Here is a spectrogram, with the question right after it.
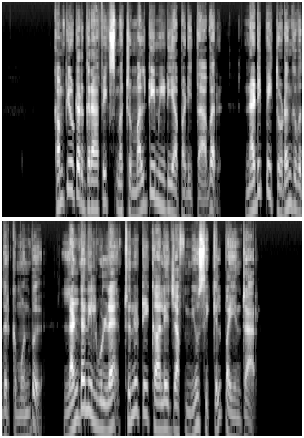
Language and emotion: Tamil, neutral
